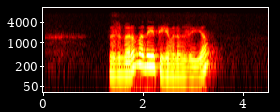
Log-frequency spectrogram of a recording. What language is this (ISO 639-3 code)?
kab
